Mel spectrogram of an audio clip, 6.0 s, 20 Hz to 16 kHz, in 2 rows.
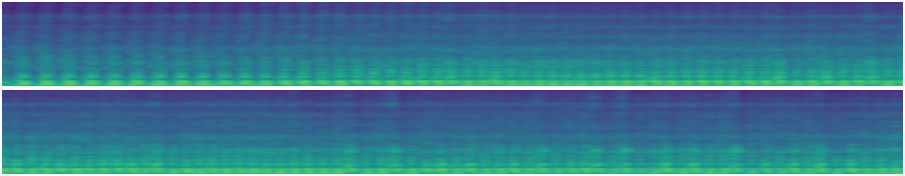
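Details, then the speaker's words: Kawasaki EN450 bobber twin, not started for a while, a little choke, running off a spare secondary tank, carbs not yet removed: loud fast lumpy beat that never settles; one side fuel-soaked, other dry; rough running, owner suspects carb float height. "i don't know if it's running through fuel and that is soaked on one side dry on the other i think i've got a float height issue on this carb"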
